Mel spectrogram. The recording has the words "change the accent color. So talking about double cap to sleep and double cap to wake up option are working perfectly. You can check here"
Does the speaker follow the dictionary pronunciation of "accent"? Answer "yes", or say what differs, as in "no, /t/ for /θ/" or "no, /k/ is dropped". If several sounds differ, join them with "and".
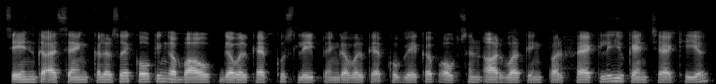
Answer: no, /k/ is dropped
